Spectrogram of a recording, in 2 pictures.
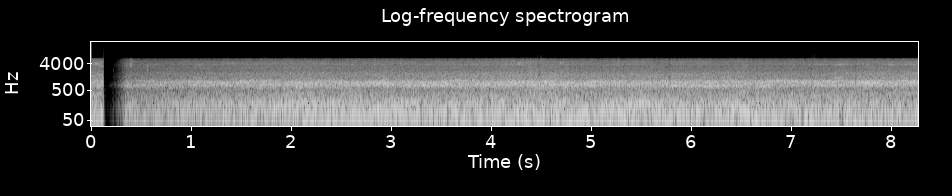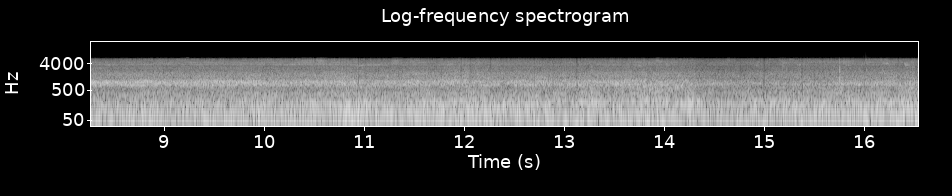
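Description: Steady rumble and hiss of a high-speed train's passenger carriage in motion, with a band of noise in the middle of the range. The sound cuts out for a moment just after the start.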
